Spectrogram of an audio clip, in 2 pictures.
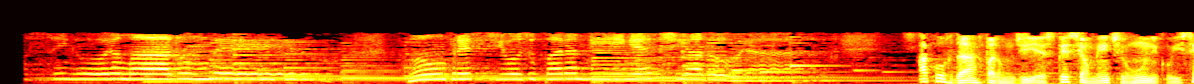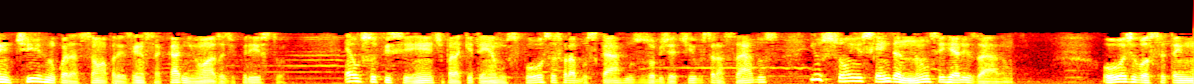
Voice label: Aniversário Neutro Evangelico Masculino

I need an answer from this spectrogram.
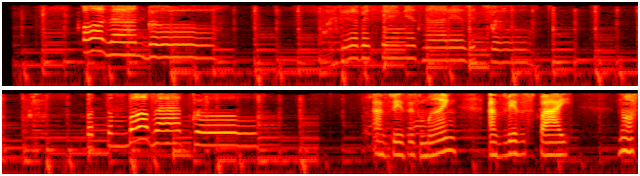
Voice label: MÃE COMO PAI, fem; Telemensagens 2017

